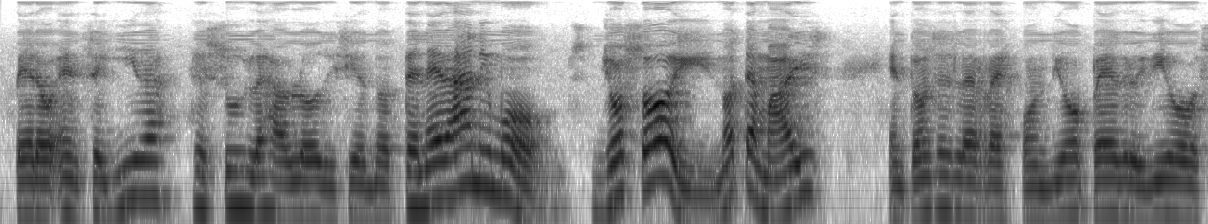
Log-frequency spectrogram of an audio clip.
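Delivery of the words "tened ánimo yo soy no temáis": raised, higher voice, a little louder; encouraging call. A narrator's reading. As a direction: call out reassurance to frightened followers. Jesus calls to frightened disciples.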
